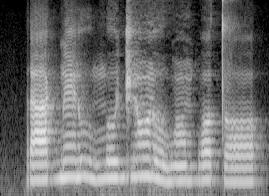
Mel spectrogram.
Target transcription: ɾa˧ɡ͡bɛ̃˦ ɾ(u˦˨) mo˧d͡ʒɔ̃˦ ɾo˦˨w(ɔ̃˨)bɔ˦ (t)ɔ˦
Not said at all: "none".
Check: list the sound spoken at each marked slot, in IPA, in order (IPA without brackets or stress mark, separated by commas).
u˦˨, ɔ̃˧, t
